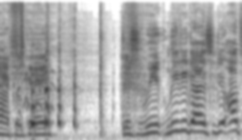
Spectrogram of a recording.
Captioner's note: laughing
